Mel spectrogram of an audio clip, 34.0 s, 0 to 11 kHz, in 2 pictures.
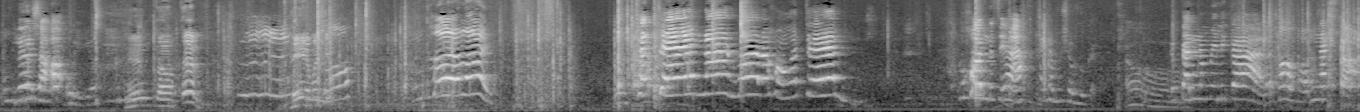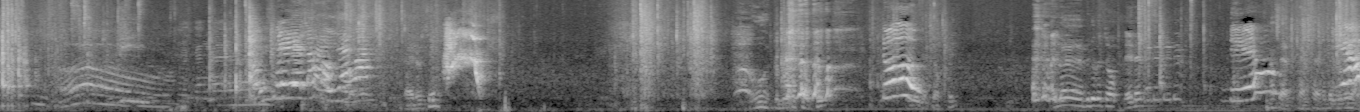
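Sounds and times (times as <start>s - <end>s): paper bag rustling: 1.6s - 8.5s, 15.5s - 18.9s, 19.6s - 23.5s, 24.6s - 26.1s, 32.7s - 34.0s
child calling out: 3.0s - 4.4s, 22.5s - 23.2s.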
